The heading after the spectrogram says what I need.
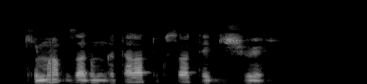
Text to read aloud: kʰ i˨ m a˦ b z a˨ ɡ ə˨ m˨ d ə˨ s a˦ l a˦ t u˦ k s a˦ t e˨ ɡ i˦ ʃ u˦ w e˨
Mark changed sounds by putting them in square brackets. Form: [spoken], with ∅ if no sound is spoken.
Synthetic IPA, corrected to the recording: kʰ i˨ m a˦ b z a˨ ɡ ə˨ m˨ [ɡ] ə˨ [t] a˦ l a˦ t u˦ k s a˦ t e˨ ɡ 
